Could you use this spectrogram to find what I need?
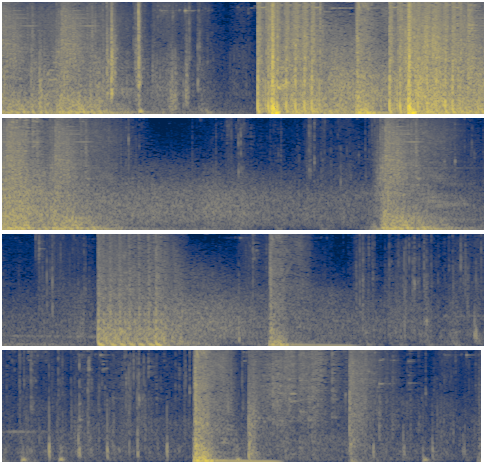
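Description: Game gunfire and explosions go off in loud bursts.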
